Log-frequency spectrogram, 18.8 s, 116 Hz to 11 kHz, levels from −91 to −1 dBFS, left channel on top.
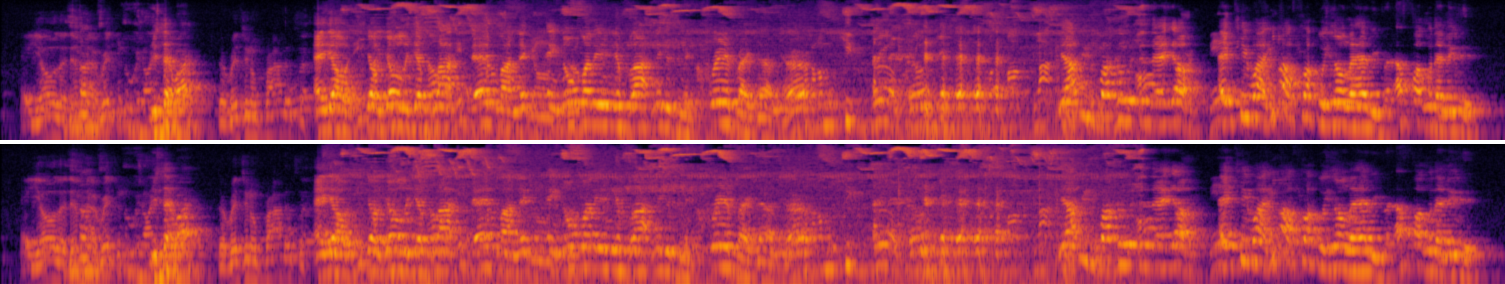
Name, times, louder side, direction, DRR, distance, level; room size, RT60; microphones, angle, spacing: voice 1, 0.3-2.0 2.7-3.8 11.3-11.9 13.2-13.4 18.0-18.4, equal, 15° right, 5 dB, 0.6 m, -34 dB
voice 2, 0.8-1.2 1.5-2.4 3.7-10.1 10.9-12.5 13.2-14.8 15.2-18.4, left 3 dB, 30° left, -2 dB, 2.2 m, -25 dB
sound 1, 4.0-14.3, right 4 dB, 40° right, 1.2 m, -32 dB
voice 3, 4.1-4.8 5.3-7.3 10.0-11.7 12.5-15.4, left 3 dB, 50° left, 8 dB, 0.8 m, -33 dB
9.2 x 6.9 x 5.2 m, 0.74 s
head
